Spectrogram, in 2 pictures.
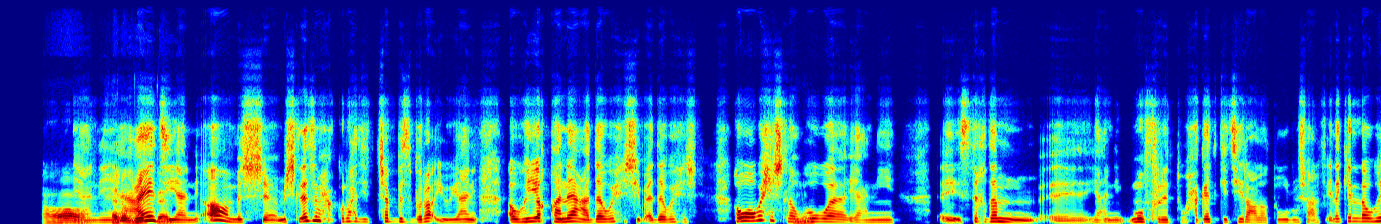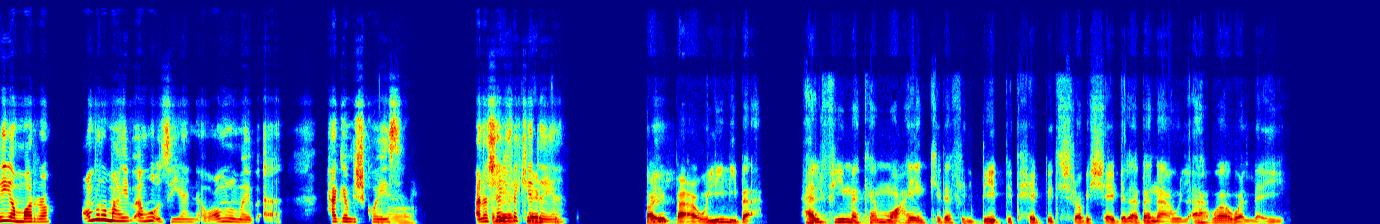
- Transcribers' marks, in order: none
- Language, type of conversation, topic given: Arabic, podcast, قهوة ولا شاي الصبح؟ إيه السبب؟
